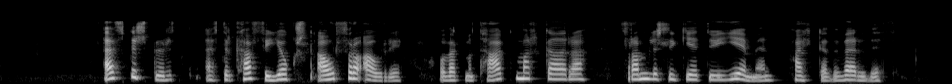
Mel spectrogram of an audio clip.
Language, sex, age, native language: Icelandic, female, 30-39, Icelandic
